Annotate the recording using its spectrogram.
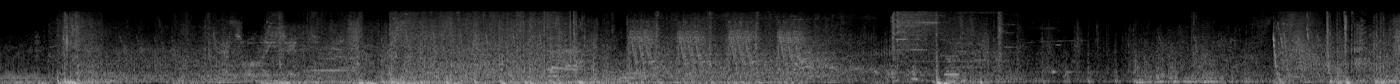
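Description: Lightsabers hum and buzz.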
